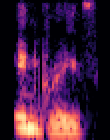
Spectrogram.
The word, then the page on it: engrave: Indian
